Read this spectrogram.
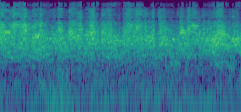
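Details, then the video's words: Budgies chirping in a colony aviary, a brief burst of busy warbling with scratchy chatter and a few piercing whistled squeaks. "Beautiful budgies singing sound | budgies chirping sound"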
